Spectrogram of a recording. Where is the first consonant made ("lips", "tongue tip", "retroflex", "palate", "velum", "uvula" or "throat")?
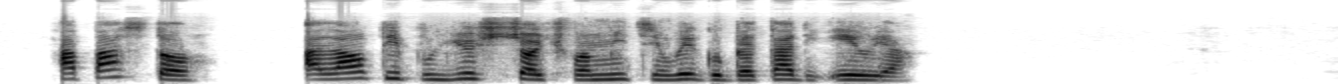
throat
